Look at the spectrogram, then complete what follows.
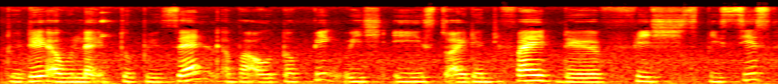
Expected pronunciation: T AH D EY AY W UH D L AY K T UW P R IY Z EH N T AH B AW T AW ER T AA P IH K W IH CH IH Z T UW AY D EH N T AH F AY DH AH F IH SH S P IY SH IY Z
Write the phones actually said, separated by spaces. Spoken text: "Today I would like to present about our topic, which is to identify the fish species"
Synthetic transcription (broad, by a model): T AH D EY AY W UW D L AY K T UW P R IY Z EH N T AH B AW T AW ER T AA P IH K W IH CH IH S T UW AY D EH N T AH F AY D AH F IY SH S P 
